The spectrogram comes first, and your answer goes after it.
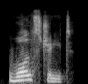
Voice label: "Wall Street", Indian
